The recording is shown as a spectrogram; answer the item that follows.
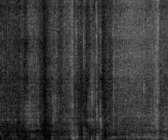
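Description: Cardboard shipping box handled and its lid pulled open: cardboard rubbing and scraping, with a few short knocks around the middle.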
